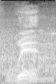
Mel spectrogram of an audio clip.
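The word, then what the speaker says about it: Huynh: Uh well, my friend Philip Win says win. Oh, that's probably more correct.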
